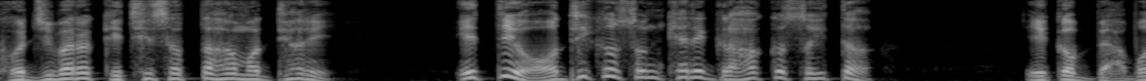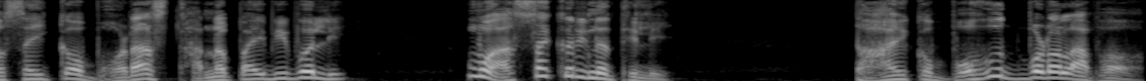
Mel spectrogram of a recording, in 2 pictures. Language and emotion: Odia, surprised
